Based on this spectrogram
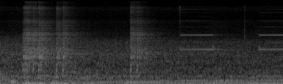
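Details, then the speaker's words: Multimeter continuity test on an SMD capacitor, one probe on ground/negative: clear high-pitched beep on one leg, showing that capacitor pad connects to ground. "Nah kalau satu kaki tidak berbunyi tidak BIP maka yang satu lagi berbunyi nah ini menandakan kapasitor ini ujung yang ini terhubung ke ke GR"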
